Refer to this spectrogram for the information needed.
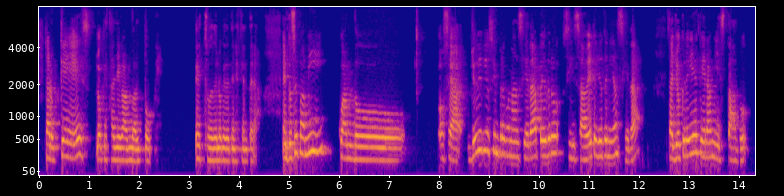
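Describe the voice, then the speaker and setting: Woman at a medium pitch, in an Andalusian accent, with lively intonation and a moderate pace. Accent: Andalusian Spanish (Seville). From Seville, Andalusia, Spain. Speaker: writer and poet, creative workshop leader. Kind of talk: casual interview conversation. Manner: animated.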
